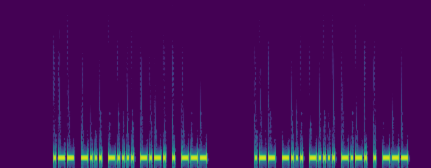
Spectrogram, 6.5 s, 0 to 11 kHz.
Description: Morse code, heard as a keyed tone, about 36 wpm, 700 Hz. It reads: WB6CEO WB6CEO
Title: USA Call Signs - 6 Characters - Repeated 3x - 35wpm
